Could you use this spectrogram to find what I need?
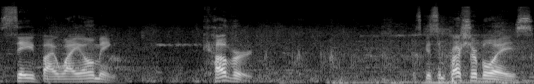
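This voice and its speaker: A man speaks at medium pitch with lively intonation and a fairly slow pace. He leaves long, frequent pauses while music plays in the background. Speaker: amateur hockey play-by-play commentator. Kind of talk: live commentary. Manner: casual, fan-like.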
